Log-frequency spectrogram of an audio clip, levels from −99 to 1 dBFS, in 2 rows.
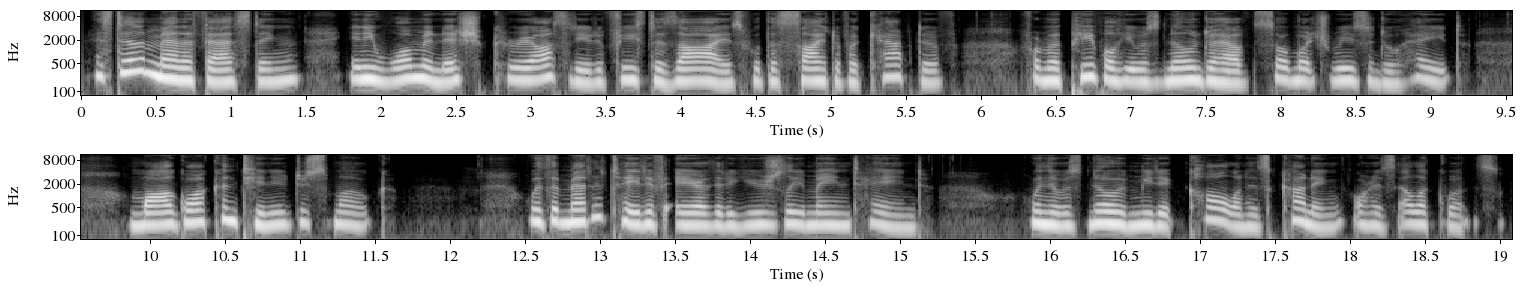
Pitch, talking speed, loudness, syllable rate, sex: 195 Hz, 165 wpm, -17 LUFS, 5.5 syllables/s, female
